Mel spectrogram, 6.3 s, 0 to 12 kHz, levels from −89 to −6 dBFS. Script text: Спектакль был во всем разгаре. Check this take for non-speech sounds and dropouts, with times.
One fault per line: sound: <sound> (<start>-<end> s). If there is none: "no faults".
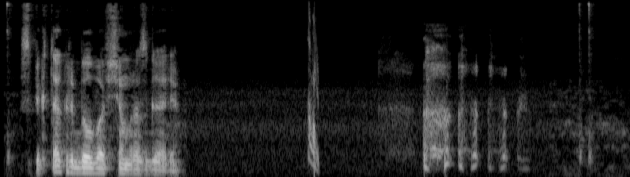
sound: chirp (3.1-3.2 s)
sound: cough (3.8-5.3 s)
